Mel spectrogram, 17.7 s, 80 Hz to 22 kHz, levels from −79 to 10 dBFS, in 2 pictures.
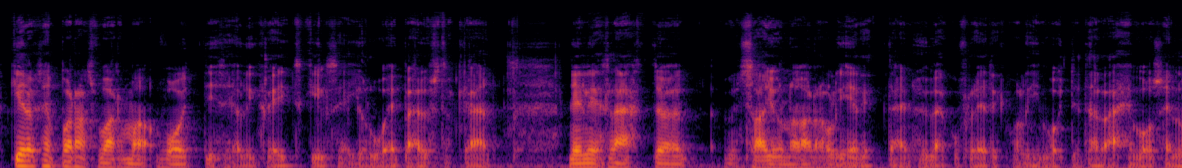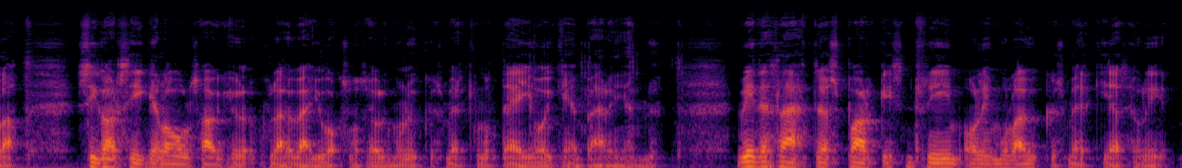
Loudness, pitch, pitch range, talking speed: -24 LUFS, 100 Hz, 95-115 Hz, 160 wpm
